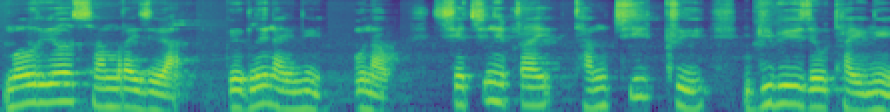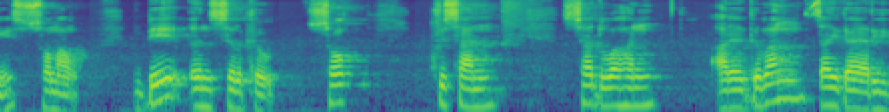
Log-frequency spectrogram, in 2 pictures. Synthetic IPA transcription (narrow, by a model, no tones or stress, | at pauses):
məwɾijɔsamɾajzɯja̰ | ɡɯɡlɯjnajni | una̰wset̚t͡ʃinipʰɾajtʰamt͡ʃʰikʰɾiɡibizɯwtʰajnisɔma̰w | beɯnsɯlkʰɯw | sɔkʰː | ɾisan | sadwaɦən | a̰ɾɯɡɯbaŋzajɡajaɾi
